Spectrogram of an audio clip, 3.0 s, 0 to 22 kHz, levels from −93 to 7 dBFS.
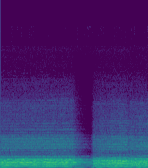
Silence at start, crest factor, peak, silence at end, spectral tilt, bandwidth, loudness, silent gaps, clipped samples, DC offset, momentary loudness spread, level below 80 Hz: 0 s; 12 dB; -16 dBFS; 0 s; -5.5 dB/octave; 11.5 kHz; -29 LUFS; none; under 0.1%; under 0.1%; 7 LU; -80 dBFS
